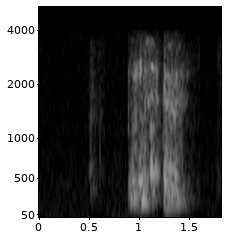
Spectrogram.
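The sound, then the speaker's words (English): Coughing from a person with a runny nose: a small preliminary burst, then two loud, harsh coughs in quick succession. “You are coughing a lot today.”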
